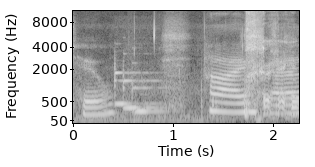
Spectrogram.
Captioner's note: bell dinging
